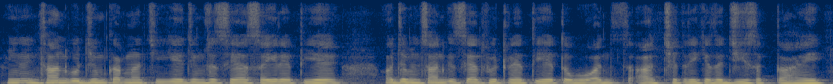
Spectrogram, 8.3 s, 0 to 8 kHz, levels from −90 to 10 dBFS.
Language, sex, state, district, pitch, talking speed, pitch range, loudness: Hindi, male, Uttar Pradesh, Jyotiba Phule Nagar, 145 Hz, 210 wpm, 140-155 Hz, -27 LUFS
